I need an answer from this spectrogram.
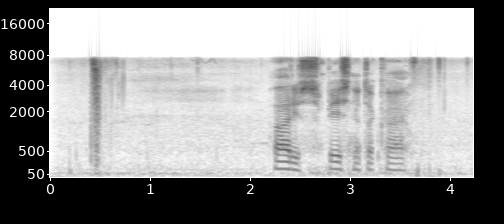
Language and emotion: Russian, neutral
